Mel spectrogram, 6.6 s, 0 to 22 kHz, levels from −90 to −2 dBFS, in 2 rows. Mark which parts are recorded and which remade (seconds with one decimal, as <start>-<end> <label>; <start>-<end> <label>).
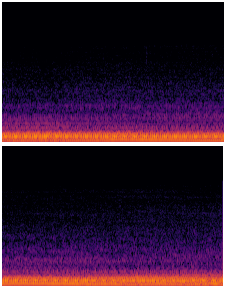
0.0-0.7 recorded; 0.7-1.6 remade; 1.6-3.3 recorded; 3.3-4.7 remade; 4.7-5.7 recorded; 5.7-6.6 remade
